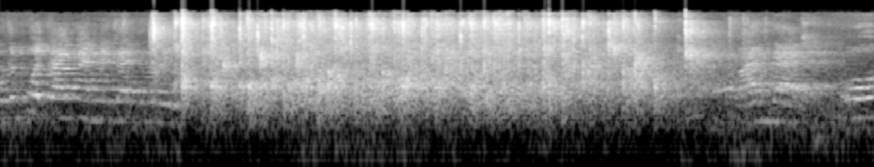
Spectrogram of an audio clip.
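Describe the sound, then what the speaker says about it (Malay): A classroom claps for a pupil, a burst of quick, close hand claps building and holding for several seconds before tapering, with a teacher's voice at the start and end. "Tepuk tangan dekat Dori."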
